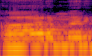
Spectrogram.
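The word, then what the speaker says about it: armour: लेकिन जब ओ यू से आर या एस जुड़ा हो तो हम इसका प्रोनाउंस क्या करेंगे, ए करेंगे। फॉर एग्जाम्पल है आर्मर। तो आर्मर के अंदर क्या है, ओ यू आर साथ में आ गया, क्योंकि ओ यू के बाद में अगर आर आ रहा है तो इसका प्रोनाउंस क्या होगा, ए होगा।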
